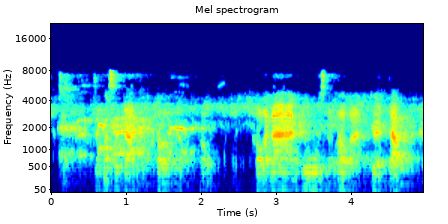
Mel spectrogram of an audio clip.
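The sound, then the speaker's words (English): Harsh, loud bird calls fill the whole stretch, overlapping squawks and crowing-like cries that rise and fall in quick bursts, fairly continuous. “We can hear a lot of bird sound. The sound of this bird is not very nice.”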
